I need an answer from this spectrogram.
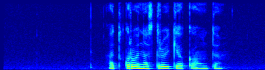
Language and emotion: Russian, neutral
